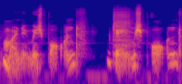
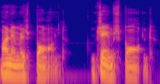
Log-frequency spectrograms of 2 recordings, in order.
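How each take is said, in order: First: Slow breathy Connery Bond, much softer; Bond imitation. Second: Lightly voiced Connery, lower and soft; a hint of Bond, mouthing it slowly; Sean Connery as Bond. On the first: Friend copying his Bond line, slow and breathy. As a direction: chew the words like Connery with something in the mouth. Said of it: "you're almost chewing it". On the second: [name] imitating Sean Connery's Bond for a friend. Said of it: "I'll do the Bond".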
